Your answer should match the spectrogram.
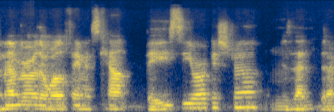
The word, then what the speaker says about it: Basie: The member of the world famous Count Basie Orchestra. Did I pronounce that right?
